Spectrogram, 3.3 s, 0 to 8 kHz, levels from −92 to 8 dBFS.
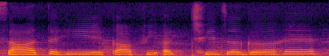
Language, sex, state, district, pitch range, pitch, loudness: Hindi, female, Madhya Pradesh, Dhar, 260-295 Hz, 285 Hz, -13 LUFS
